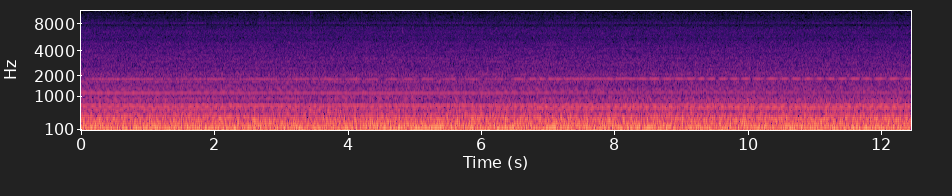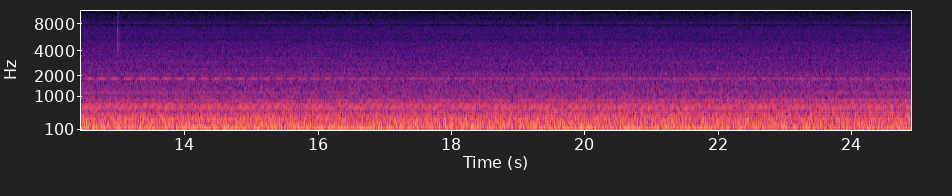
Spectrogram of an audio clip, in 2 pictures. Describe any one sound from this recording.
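An aircraft engine drones steadily with a low roar and a steady hum.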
